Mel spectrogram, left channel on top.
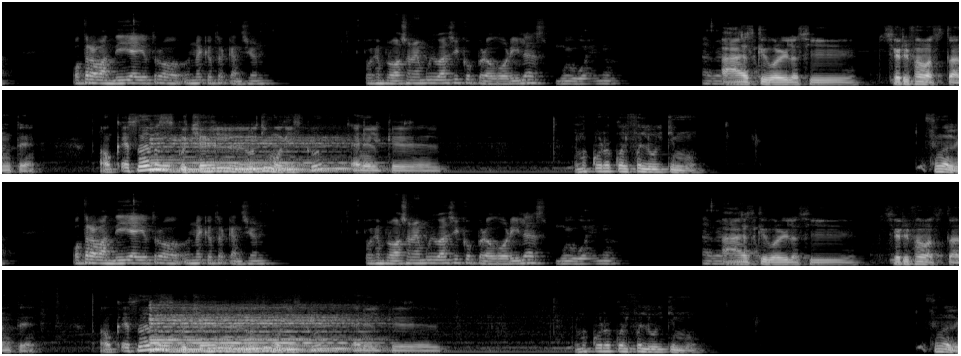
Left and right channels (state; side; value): normal; both; correlation 0.58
